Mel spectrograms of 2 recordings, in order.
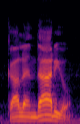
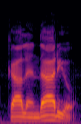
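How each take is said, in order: No difference in how they are said.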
